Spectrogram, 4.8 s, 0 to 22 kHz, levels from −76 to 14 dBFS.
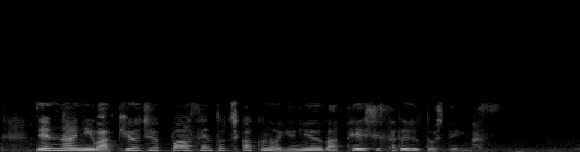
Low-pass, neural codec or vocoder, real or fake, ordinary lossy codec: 7.2 kHz; vocoder, 44.1 kHz, 128 mel bands, Pupu-Vocoder; fake; Opus, 32 kbps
